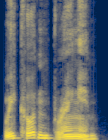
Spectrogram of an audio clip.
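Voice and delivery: slow, regretful; regretfully. A narrator's reading. Zist explaining to Kayla why the boy stays, regretful. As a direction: let the regret slow the words. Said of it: "Zist said regretfully".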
